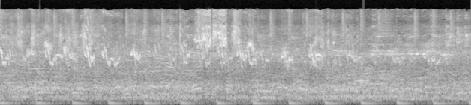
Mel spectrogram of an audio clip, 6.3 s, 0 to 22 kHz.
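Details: Many parrots at the Tashkent bird market on 26 October 2019 chatter at once in quick, scratchy chirps and squawks over a steady roar of crowd noise, with faint music in the background.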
